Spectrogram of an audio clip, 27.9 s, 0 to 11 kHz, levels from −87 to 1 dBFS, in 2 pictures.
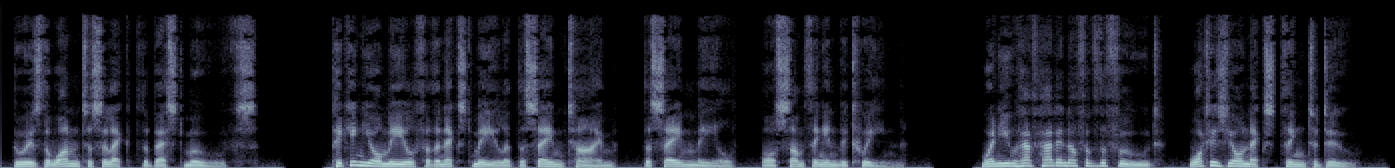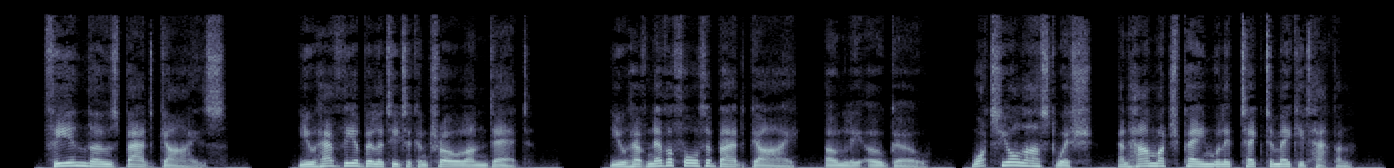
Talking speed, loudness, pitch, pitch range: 170 wpm, -25 LUFS, 125 Hz, 100-145 Hz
